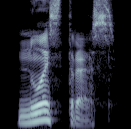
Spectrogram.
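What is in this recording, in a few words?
"nuestras", Spanish; mekanta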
